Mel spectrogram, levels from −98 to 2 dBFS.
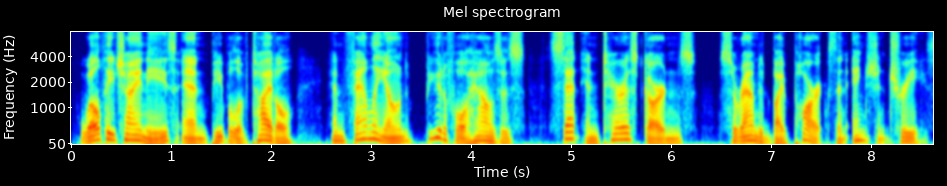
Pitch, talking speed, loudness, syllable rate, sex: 115 Hz, 145 wpm, -21 LUFS, 5.0 syllables/s, male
